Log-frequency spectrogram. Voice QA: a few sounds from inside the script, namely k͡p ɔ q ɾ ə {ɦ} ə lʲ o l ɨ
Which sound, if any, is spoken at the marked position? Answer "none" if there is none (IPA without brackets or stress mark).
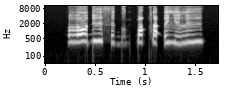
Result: ʔ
